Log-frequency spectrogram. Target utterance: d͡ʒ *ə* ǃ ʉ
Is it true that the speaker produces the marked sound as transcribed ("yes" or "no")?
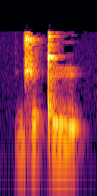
no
